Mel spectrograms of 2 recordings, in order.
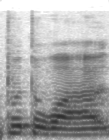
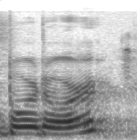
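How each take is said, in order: First: The word is pronounced in a strongly French way. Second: The word is pronounced in an anglicized English way. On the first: The speaker calls it wrong. "That's that's far too French" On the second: The speaker calls it right. "It's boudoir"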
